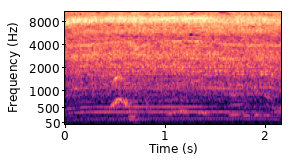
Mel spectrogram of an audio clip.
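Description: Electronic music from dancing light-up toys: steady held synth notes, with a short rising blip about half a second in.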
